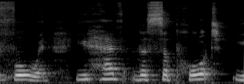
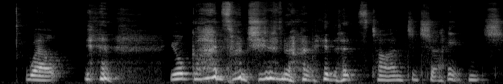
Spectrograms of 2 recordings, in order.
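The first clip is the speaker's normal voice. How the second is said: words broken up by laughter throughout. Giving a reading to the listener, laughing while talking. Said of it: "Sorry, I'm laughing".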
